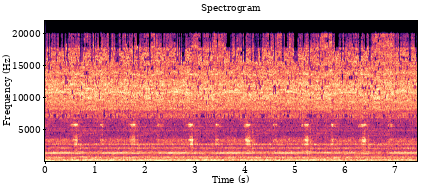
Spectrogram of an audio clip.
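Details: Homemade grinding attachment on a metal shaper, test grind with a dressed wheel on a shear tool: steady wheel hum with a soft rasp on each ram stroke, about once a second. A normal light grinding pass with a good finish.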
